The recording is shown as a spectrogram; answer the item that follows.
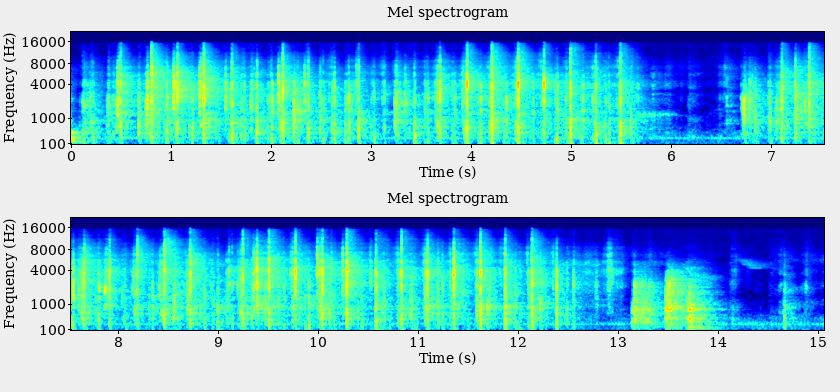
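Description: A tarot deck being shuffled by hand: a dense run of rapid card clicks and slaps, with a brief pause about six seconds in.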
